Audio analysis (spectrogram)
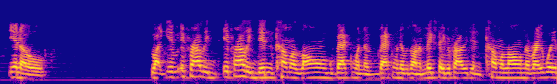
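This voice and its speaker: Young man with a hoarse, tinny voice. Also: mid-range voice. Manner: rambling, loose, full of "like" and "you know". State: slightly hoarse, recovering from a sore throat. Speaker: music reviewer. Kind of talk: casual album review vlog. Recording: tinny phone-like sound.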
